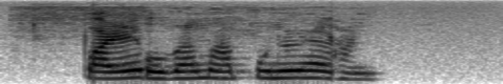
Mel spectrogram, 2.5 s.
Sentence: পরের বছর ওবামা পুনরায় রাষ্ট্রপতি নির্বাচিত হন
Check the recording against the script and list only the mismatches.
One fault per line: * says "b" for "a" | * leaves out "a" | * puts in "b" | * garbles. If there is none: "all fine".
* leaves out "বছর"
* leaves out "রাষ্ট্রপতি নির্বাচিত"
